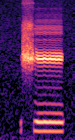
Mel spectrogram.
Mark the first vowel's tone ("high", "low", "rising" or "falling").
high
